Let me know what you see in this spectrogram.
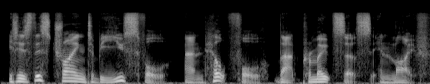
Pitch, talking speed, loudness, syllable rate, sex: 110 Hz, 195 wpm, -20 LUFS, 4.9 syllables/s, male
